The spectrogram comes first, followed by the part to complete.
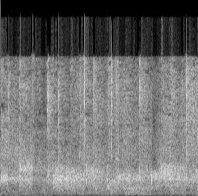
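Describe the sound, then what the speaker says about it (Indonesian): Steady, dense applause from a class of students fills the room, continuous clapping with little talk over it. "Tepuk tangan."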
